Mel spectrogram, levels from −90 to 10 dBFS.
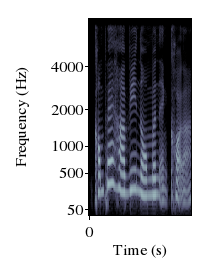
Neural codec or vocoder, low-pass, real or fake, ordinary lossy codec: none; 7.2 kHz; real; none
